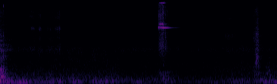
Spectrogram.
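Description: Near silence, broken about two and a half seconds in by a single short, bright metallic clink from a wooden jewellery box as its drawer with a metal pull is handled. A faint click follows near the end.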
